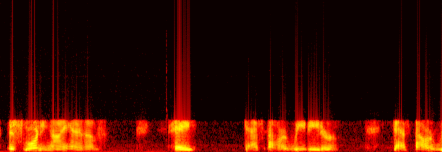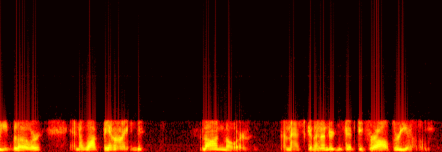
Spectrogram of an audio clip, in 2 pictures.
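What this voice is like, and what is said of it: Scratchy hoarse voice. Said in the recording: “My voice is a little scratched. ... I can hear that.”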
